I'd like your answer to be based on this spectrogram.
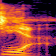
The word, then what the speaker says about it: Asia: I don't fucking whatever how you pronounce Asia.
